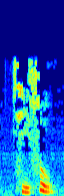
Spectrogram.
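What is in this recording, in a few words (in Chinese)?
"起诉", Mandarin Chinese; hsk; chinese-flashcards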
